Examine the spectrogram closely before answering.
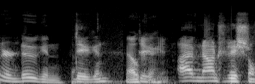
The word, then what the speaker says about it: Dugan: Is it Duggan or Dugan? Dugan.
